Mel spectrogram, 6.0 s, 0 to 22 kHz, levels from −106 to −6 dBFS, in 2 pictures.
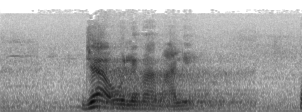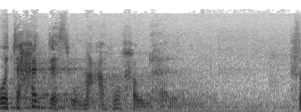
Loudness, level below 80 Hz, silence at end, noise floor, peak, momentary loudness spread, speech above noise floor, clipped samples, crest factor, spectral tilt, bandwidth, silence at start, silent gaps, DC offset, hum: -22 LUFS; -52 dBFS; 0 s; -47 dBFS; -4 dBFS; 25 LU; 25 dB; under 0.1%; 20 dB; -5 dB/octave; 14.5 kHz; 0 s; none; under 0.1%; none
